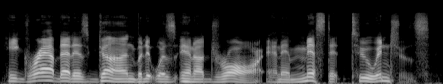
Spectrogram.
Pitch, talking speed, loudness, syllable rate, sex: 130 Hz, 230 wpm, -19 LUFS, 5.1 syllables/s, male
